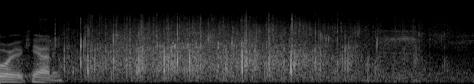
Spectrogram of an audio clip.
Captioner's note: many applauding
